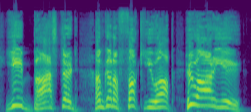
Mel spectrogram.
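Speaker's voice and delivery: high, very loud furious yelling; ranting scream. A narrator's reading. Gunman screaming and ranting at the man he pinned. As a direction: rant and scream in a blind rage. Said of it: "a blur of screaming and ranting".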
